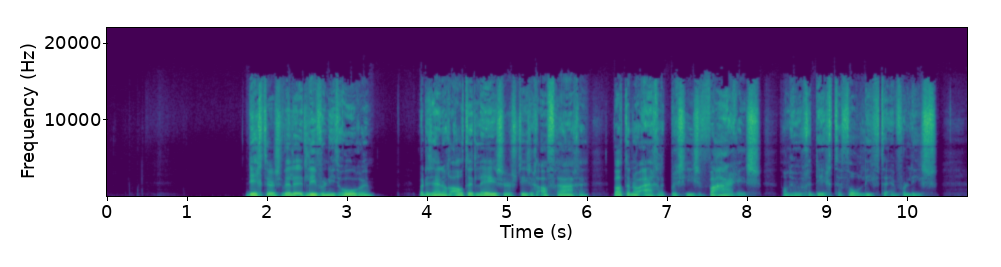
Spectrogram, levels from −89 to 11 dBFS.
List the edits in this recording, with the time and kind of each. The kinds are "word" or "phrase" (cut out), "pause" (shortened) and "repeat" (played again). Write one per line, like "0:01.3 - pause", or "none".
none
